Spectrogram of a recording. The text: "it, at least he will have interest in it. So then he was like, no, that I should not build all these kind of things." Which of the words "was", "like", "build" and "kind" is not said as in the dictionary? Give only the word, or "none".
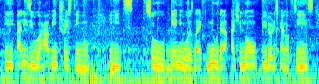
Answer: build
